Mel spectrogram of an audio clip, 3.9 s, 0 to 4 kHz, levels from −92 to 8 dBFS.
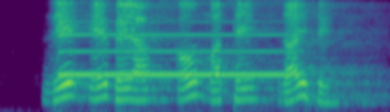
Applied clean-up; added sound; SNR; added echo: none; Wind instrument, woodwind instrument; 3 dB; reverberation time 1.6 s.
